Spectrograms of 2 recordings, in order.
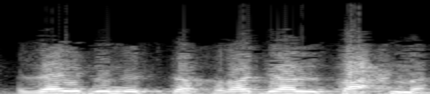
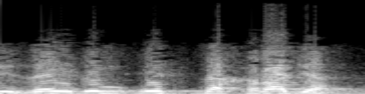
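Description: First: "زيد، استخرج" joined as zaydunistakhraja; linked hamzat wasl. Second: "زيد استخرج" broken into zaydun, istakhraja; wrongly sounded hamza. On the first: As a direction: run "زيد" into "استخرج" with no glottal break. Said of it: "فتقول استخرج". (وصل "زيد، استخرج" دون نطق الهمزة) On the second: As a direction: put a glottal i at the start of "استخرج" after zaydun. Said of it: "ما تقولش". (قطع همزة "استخرج" بعد "زيد") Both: Shown as a demonstration.

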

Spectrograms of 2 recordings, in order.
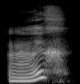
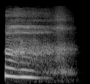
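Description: First: Lower, quizzical male echo of ах; surprised, teasing repeat; mocking echo. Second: High breathy gasp-moan ах; indecent moan. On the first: Captor echoes her moan, puzzled and teasing. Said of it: "Альфа поднял брови от удивления". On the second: Heroine lets out an embarrassing moan. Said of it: "услышала я неприличный стон". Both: A narrator's reading.

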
